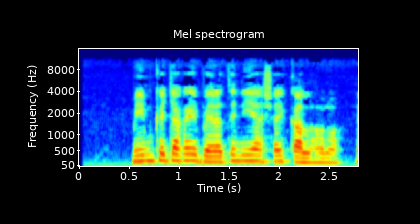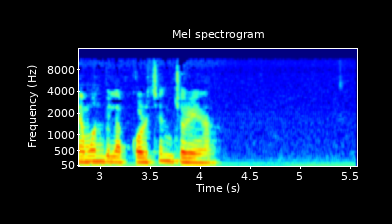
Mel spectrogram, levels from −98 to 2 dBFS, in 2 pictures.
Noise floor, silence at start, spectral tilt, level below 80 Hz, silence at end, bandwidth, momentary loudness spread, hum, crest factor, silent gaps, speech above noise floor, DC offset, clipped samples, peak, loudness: -59 dBFS; 0.55 s; -7 dB/octave; -52 dBFS; 1.4 s; 11 kHz; 7 LU; 50 Hz at -50 dBFS; 18 dB; none; 39 dB; under 0.1%; under 0.1%; -4 dBFS; -20 LUFS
